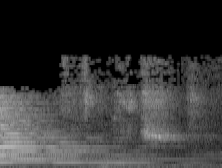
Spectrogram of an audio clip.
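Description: A bell struck once, its several ringing tones slowly fading.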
